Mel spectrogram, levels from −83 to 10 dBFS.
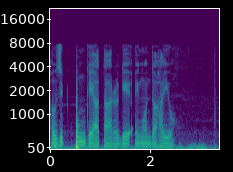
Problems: low volume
